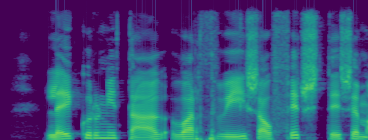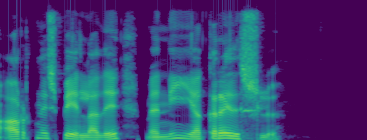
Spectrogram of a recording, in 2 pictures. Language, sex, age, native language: Icelandic, male, 60-69, Icelandic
